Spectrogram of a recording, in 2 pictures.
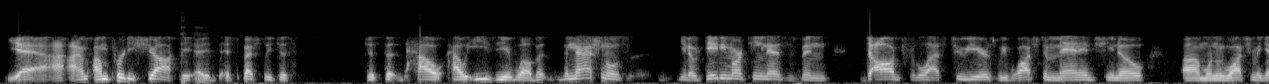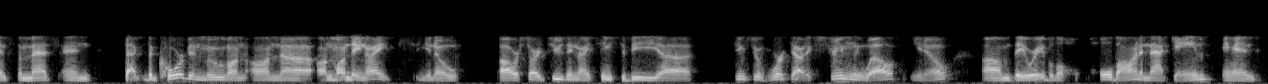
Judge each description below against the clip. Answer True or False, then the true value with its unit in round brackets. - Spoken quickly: True (210 wpm)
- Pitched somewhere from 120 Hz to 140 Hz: False (110 Hz)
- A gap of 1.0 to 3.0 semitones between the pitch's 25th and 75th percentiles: True (2.5 semitones)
